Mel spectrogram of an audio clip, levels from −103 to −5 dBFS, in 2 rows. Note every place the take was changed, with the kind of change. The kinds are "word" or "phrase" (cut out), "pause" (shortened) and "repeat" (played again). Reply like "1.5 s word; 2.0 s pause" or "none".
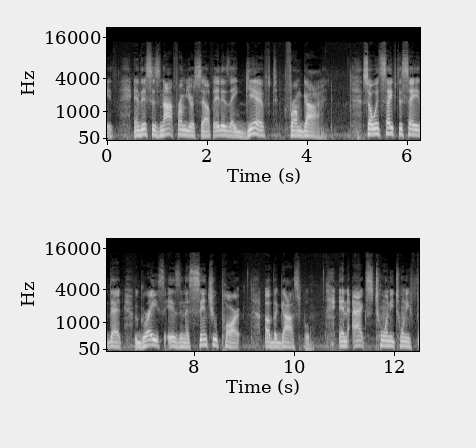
3.5 s pause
